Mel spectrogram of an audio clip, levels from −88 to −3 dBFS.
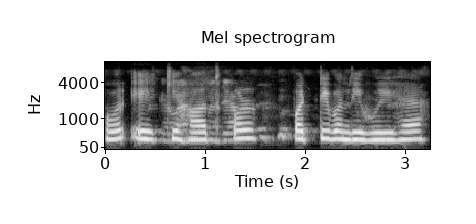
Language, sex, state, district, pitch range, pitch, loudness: Hindi, female, Uttar Pradesh, Saharanpur, 225-255 Hz, 240 Hz, -16 LUFS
